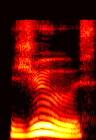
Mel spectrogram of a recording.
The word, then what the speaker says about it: juice: 그래서 애플보다는요, apple처럼 발음을 해주시고 된소리를 내주시고요. juice 입 모양이 앞으로 쭉 나오면서 해주시면 됩니다.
